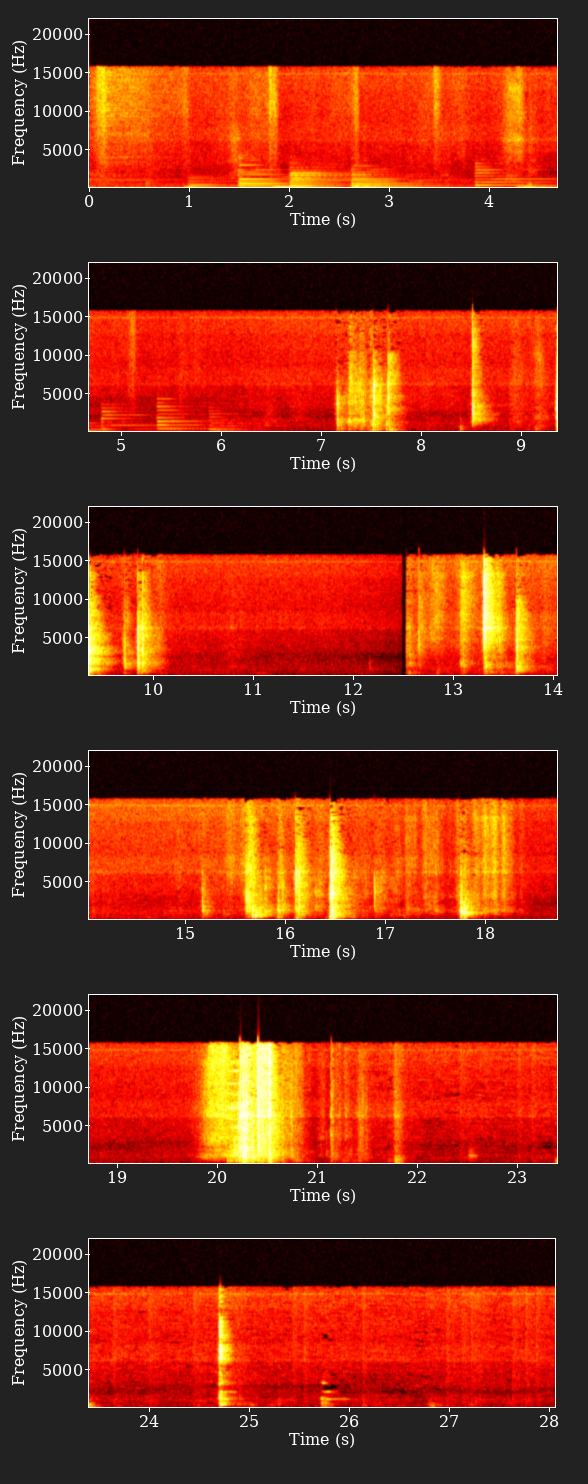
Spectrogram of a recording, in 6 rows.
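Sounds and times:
paper bag rustling and crinkling: 7.1 - 7.9, 15.2 - 18.5, 19.8 - 22.0
ceramic bowl clinking: 25.7 - 26.0.

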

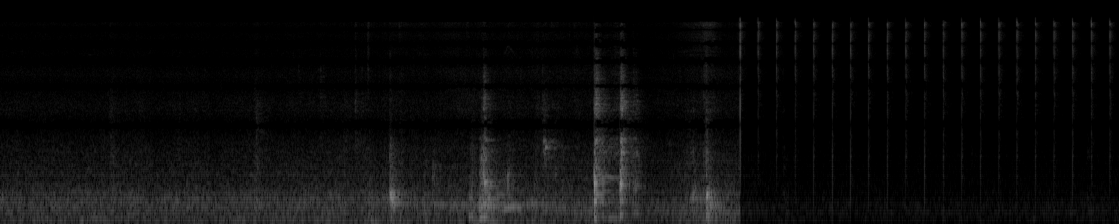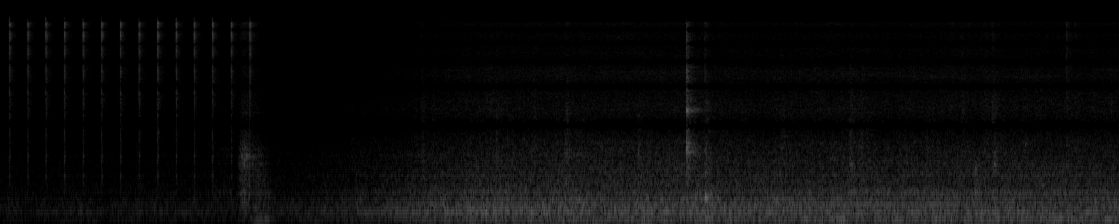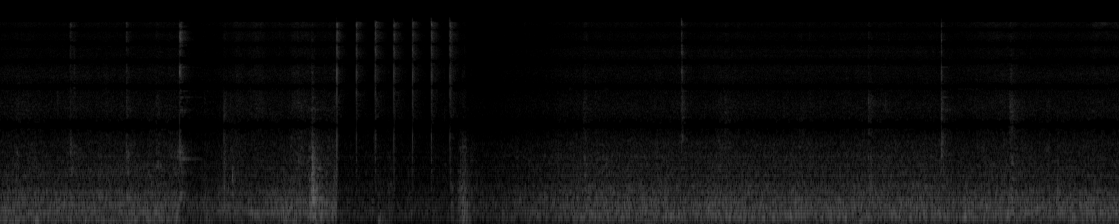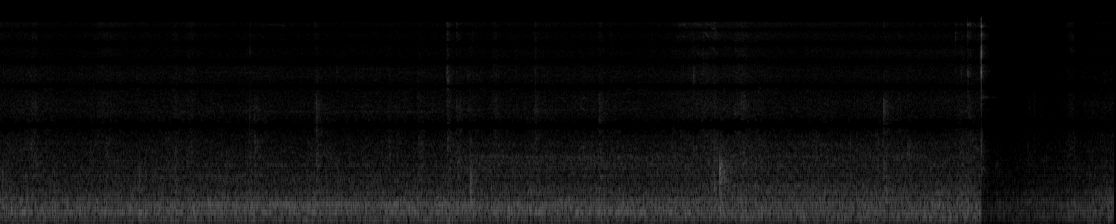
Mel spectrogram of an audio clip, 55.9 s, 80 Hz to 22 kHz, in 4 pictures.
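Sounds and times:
spark igniter clicking: 9.2 - 17.2, 32.2 - 33.7.

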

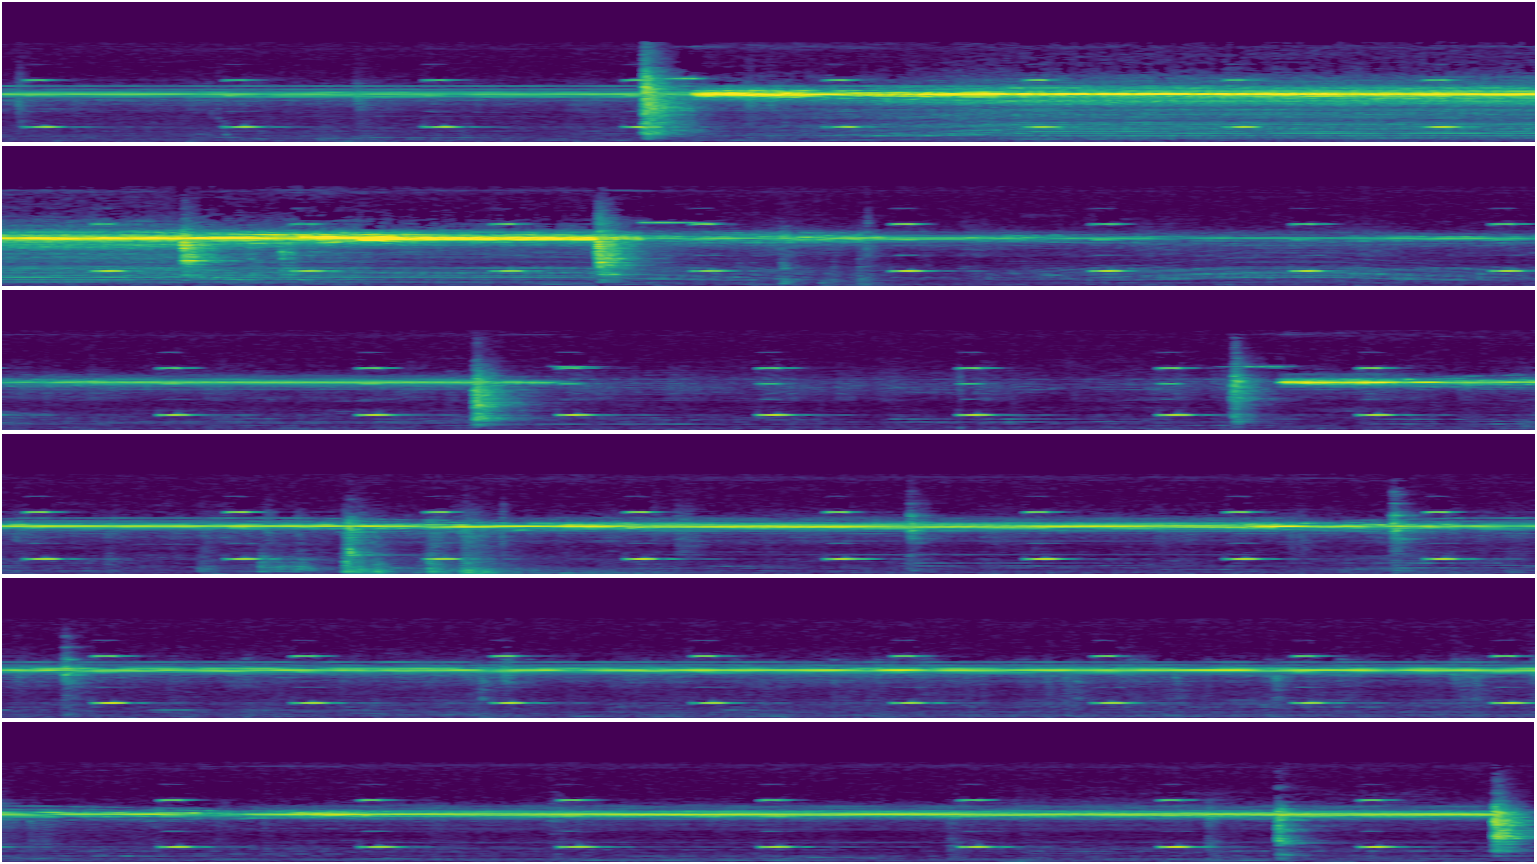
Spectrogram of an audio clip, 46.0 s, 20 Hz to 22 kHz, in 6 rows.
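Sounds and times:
machinery high whine: 2.1 - 45.9
warning beeper: 3.2 - 11.5, 14.1 - 14.5, 15.1 - 16.4.

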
